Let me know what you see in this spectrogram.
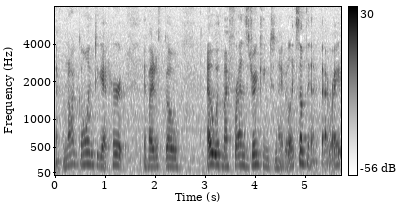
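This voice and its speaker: A woman with fairly low pitch talks at a fairly quick pace, with ordinary pitch variation. Background noise is noticeable and room echo can be heard. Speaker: tarot reader. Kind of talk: tarot reading. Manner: fast; casual.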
